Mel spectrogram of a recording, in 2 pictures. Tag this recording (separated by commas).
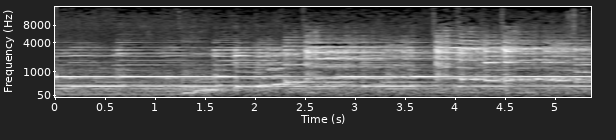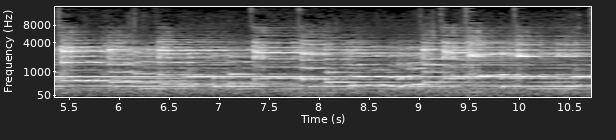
Music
